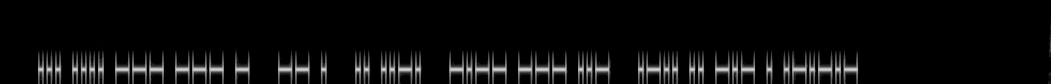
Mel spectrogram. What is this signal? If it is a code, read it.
Morse code, heard as a keyed tone, about 28 wpm, 700 Hz. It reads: SHOOT ME IF YOU LIKE.
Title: Sentences from Top 1200 Words 28wpm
